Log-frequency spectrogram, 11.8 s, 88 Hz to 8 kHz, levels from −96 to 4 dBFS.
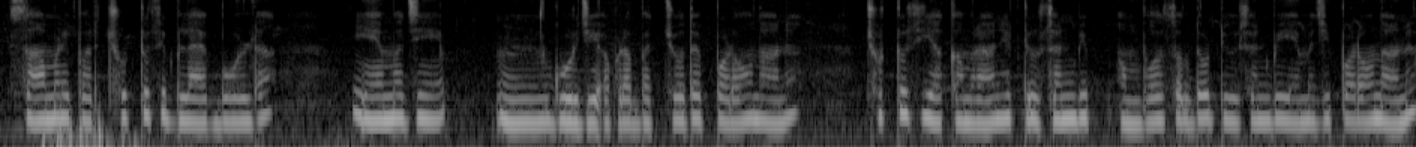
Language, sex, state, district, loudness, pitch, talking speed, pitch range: Garhwali, female, Uttarakhand, Tehri Garhwal, -45 LUFS, 205 Hz, 160 wpm, 195-215 Hz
